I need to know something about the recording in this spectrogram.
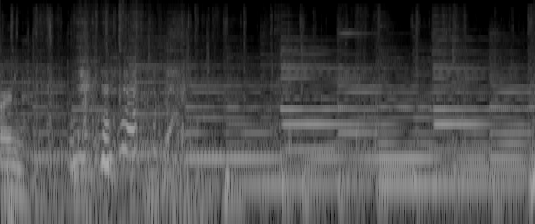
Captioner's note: laughing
